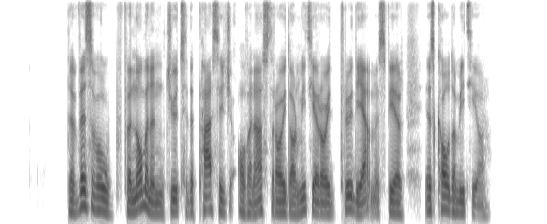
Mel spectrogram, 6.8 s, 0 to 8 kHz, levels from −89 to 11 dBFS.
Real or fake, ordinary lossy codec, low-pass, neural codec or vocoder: fake; none; none; codec, 16 kHz, 6 kbps, DAC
